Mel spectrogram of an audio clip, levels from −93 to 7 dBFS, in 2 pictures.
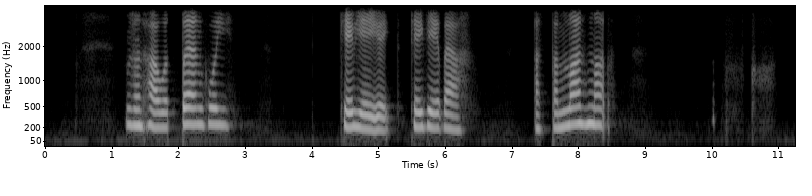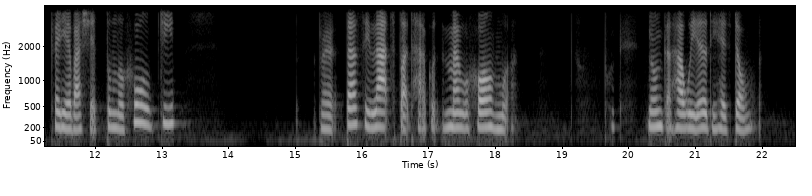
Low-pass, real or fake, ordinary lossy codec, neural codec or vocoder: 3.6 kHz; fake; Opus, 64 kbps; codec, 16 kHz, 0.5 kbps, FunCodec, trained on LibriTTS, 25 frames a second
